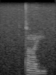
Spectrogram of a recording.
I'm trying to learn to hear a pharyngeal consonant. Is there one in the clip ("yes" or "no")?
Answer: no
